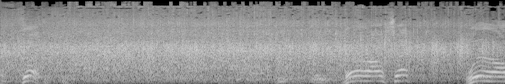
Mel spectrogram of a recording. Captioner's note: applause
